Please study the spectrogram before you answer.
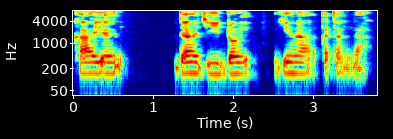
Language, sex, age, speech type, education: Hausa, male, 30-45, spontaneous, tertiary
